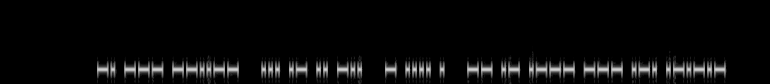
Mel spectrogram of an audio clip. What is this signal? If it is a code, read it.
Morse code, heard as a keyed tone, about 34 wpm, 700 Hz. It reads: NO, SAID THE MAJOR.
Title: Sentences from Top 1000 Words - Review Part 4 - 35wpm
